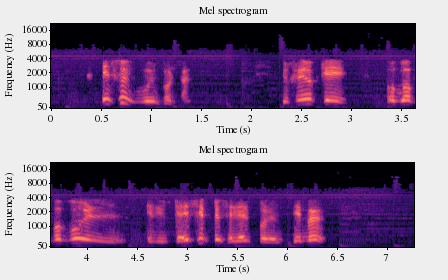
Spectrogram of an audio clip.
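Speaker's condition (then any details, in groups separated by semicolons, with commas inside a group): Down syndrome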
